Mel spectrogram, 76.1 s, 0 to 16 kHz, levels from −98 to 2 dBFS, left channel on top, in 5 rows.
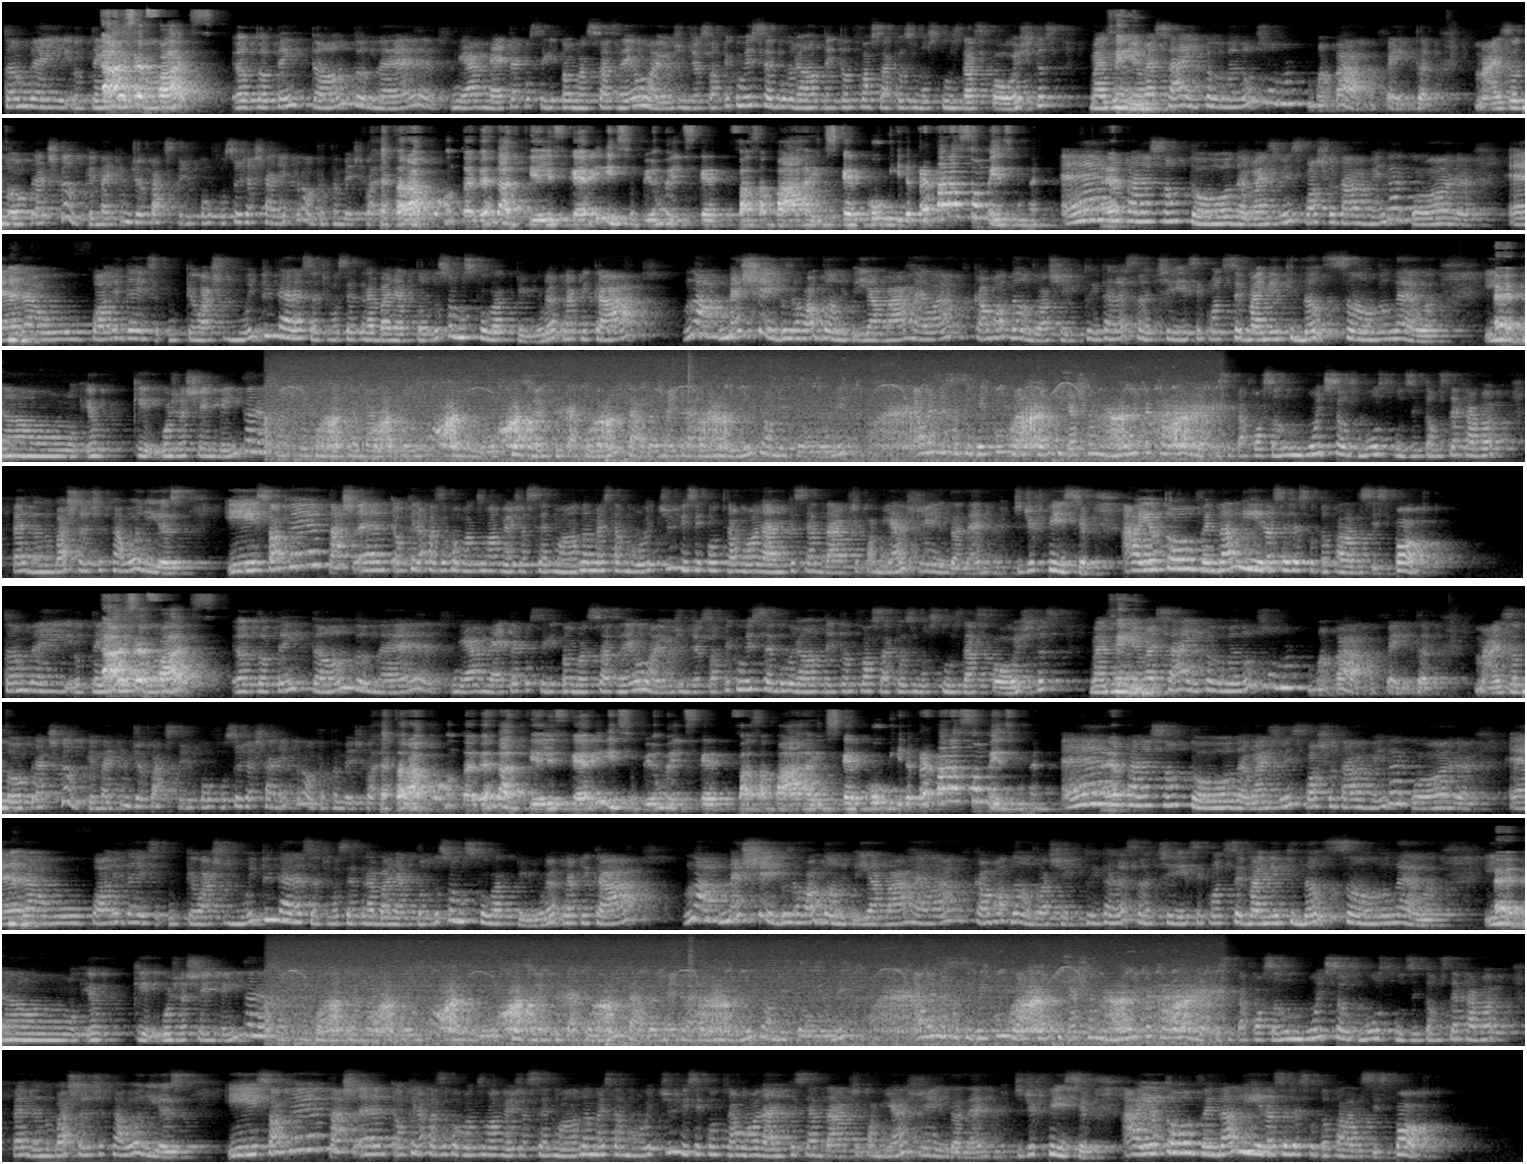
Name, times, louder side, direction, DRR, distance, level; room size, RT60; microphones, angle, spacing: voice 1, 0.0-1.7 2.3-10.5 10.9-19.4 25.8-36.8 37.3-46.7 47.0-75.1, left 2 dB, 55° left, 0 dB, 3.2 m, -29 dB
voice 2, 1.0-1.9 11.1-11.5 15.2-15.3 18.9-25.6 26.2-26.4 30.5-30.7 45.4-45.8, left 2 dB, 80° left, 3 dB, 4.2 m, -22 dB
sound 1, 48.3-57.9, left 2 dB, 35° left, 4.9 m, -28 dB
26.0 x 16.5 x 9.0 m, 0.83 s
head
